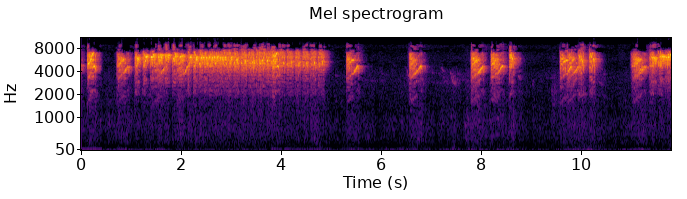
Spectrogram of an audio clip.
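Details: Sogok ontong, or crimson sunbird, in a songbird training master recording: a long, high, shimmering trill lasting about four seconds, followed by scattered chirps and short trill fragments.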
